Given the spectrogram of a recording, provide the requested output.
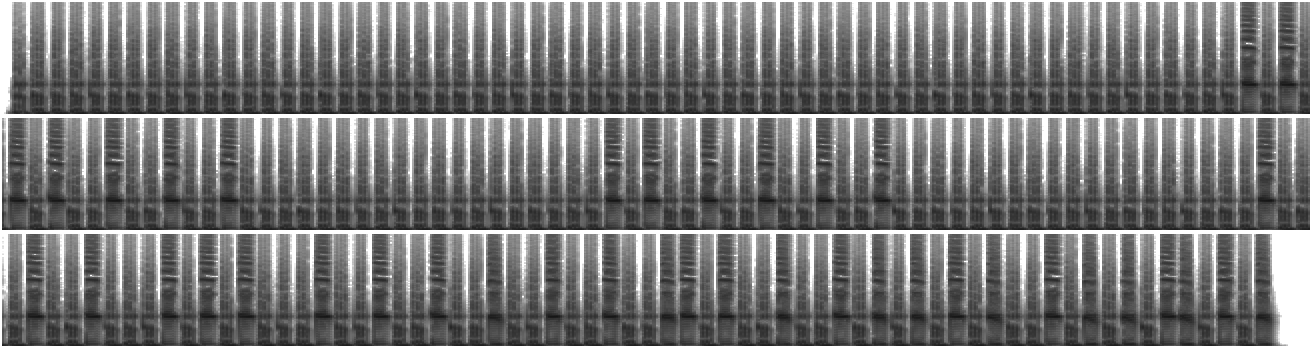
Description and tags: Tractor Arpeggiator Synth
Here's just a quick interesting patch I made starting with ES-M by Logic and using Slate Digital Plugins to shape the sound.
arpeggiator, engine, es-m, synth, synthesizer, tractor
